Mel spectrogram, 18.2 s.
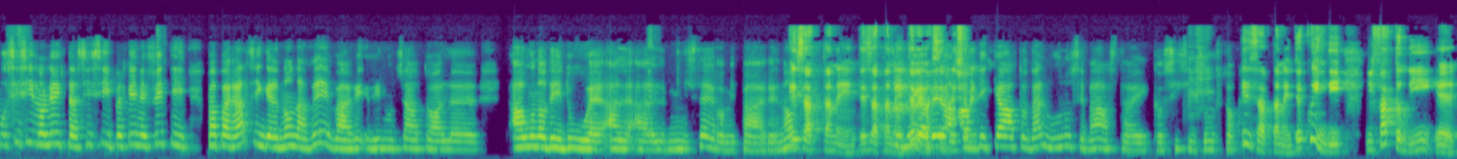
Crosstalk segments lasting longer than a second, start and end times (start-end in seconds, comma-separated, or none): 11.0-12.4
